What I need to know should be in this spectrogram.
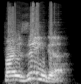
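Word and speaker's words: Farxiga: And I started spelling it f a rx. She says, "Oh, Farzinga." Well, okay. At least now I know how it's pronounced.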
